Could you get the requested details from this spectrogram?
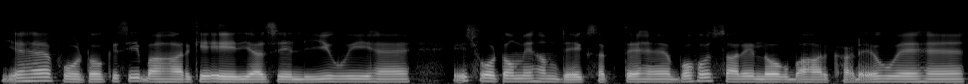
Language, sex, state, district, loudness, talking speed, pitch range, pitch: Hindi, male, Rajasthan, Churu, -27 LUFS, 150 wpm, 120-130 Hz, 125 Hz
